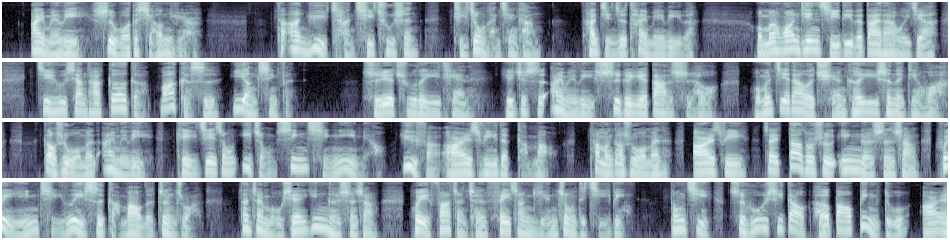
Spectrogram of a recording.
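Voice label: Narration, Chinese; GoLocalise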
